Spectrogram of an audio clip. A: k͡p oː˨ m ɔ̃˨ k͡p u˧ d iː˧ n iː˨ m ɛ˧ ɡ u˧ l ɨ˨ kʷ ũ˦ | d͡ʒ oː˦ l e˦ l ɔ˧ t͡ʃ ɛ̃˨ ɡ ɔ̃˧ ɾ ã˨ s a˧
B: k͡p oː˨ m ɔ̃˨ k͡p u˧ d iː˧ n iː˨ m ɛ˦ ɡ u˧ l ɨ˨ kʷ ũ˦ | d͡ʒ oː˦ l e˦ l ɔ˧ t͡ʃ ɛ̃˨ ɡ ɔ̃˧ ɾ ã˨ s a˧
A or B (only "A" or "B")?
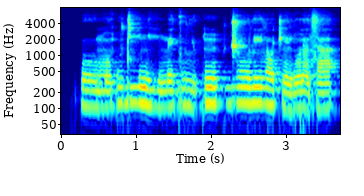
A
